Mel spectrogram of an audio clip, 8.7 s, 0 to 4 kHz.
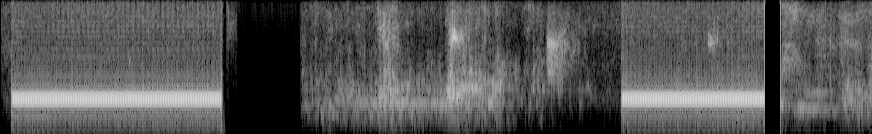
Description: Ringback tone (North America), 440 + 480 Hz.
